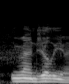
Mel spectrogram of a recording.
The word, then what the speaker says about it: Evangelion: are gonna talk about Evangelion I think are we you're me it's pronounced Evangelion but sure Evangelion be even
